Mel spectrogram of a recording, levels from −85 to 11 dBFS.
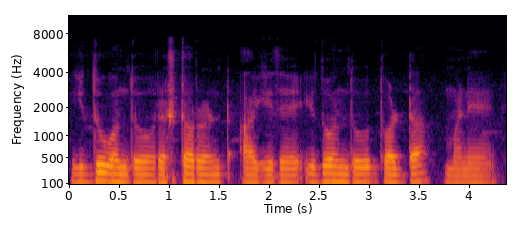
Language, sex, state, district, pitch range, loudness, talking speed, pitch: Kannada, male, Karnataka, Koppal, 105-115 Hz, -17 LUFS, 95 wpm, 110 Hz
